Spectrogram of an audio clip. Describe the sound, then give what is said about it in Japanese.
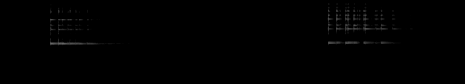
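A magic muddler clinks against a glass while stirring: one bright, ringing clink that slowly decays, then after a pause a quick cluster of rattling clinks, faint and alone. “魔法のマドラーの音が心地よくて、気持ちよくて、 さっきよりも深いところに沈んでいく。”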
